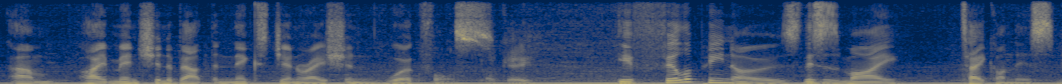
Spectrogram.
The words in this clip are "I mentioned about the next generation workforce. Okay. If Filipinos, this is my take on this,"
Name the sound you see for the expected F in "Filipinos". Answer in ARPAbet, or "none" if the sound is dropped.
F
